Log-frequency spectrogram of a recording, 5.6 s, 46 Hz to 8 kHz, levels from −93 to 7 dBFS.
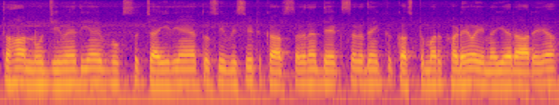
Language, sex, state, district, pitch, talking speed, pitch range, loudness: Punjabi, female, Punjab, Kapurthala, 130 Hz, 225 wpm, 125-135 Hz, -16 LUFS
